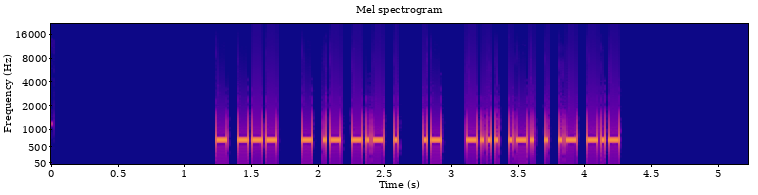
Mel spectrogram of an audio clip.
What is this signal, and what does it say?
Morse code, heard as a keyed tone, about 44 wpm, 700 Hz. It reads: TO TAKE A BREAK
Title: Sets of 4 Words 45wpm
